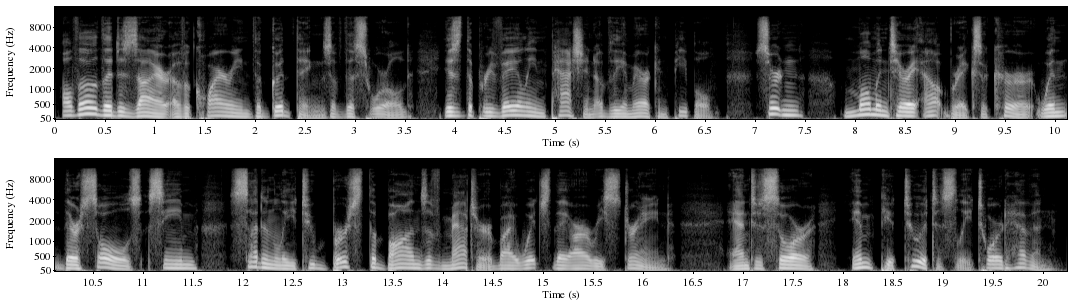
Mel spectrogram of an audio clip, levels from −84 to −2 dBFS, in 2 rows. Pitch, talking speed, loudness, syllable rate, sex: 110 Hz, 135 wpm, -20 LUFS, 4.3 syllables/s, male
